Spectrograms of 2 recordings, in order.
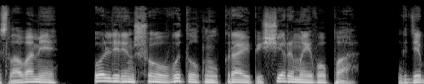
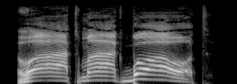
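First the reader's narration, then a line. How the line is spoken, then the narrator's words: Yelling madly. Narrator (Russian): заорал Оллериншоу как безумный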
